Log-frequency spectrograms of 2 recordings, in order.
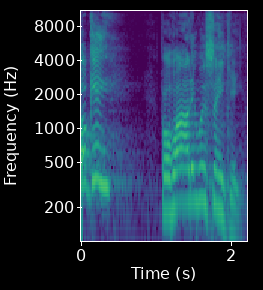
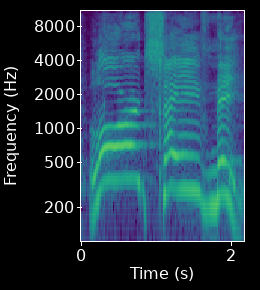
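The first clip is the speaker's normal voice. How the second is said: crying out; 6 semitones higher, 4 dB louder, much slower than usual. Retold or imitated. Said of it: "he cried out".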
